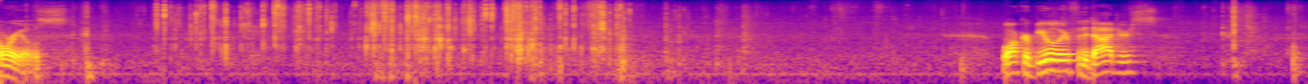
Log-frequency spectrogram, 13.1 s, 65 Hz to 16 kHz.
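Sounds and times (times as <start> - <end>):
foil wrapper crinkling and tearing: 1.5 - 6.4.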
